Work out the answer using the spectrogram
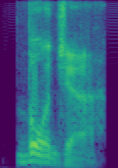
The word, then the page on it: bordure: British English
